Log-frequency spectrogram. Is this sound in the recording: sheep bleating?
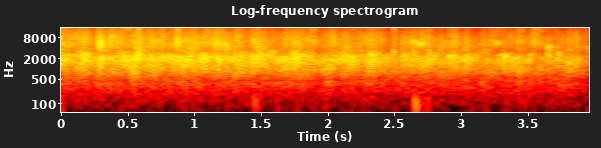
no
